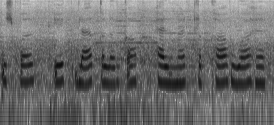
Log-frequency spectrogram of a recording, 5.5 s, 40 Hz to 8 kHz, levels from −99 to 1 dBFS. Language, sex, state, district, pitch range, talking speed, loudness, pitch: Hindi, female, Uttar Pradesh, Lucknow, 235-250 Hz, 110 wpm, -14 LUFS, 245 Hz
